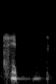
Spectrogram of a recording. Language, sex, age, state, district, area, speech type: Tamil, female, 45-60, Tamil Nadu, Madurai, urban, conversation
